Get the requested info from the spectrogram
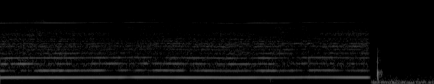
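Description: Electric random orbital sander running on a cedar fence board, a steady hum of one pitch over a hiss of sanding. It cuts off suddenly near the end.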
